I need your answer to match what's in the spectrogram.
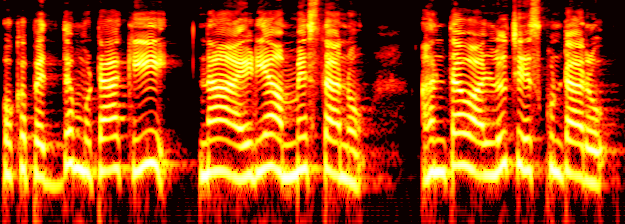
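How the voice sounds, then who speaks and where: Woman reading pushy young schemer, diamond heist planner, audiobook, high voice. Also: steady tone, normal speed, lightly acted. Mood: scheming. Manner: pushy and persuasive.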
